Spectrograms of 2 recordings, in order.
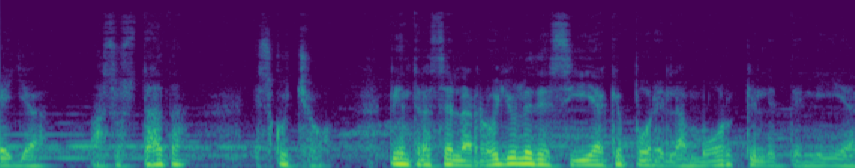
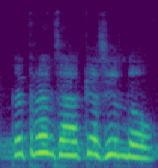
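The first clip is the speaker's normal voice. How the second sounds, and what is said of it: Man's voice. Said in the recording (Spanish): “le habló con voz de hombre”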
